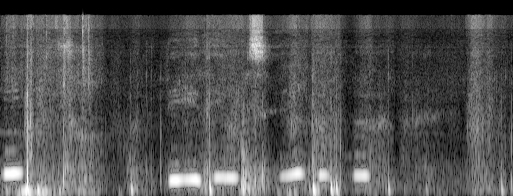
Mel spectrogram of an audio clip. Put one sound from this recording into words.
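Dogs yelp and whine nearby.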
